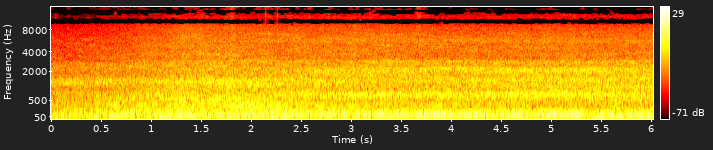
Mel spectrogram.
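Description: Rumble of a passing road vehicle, building over the first second and then holding steady.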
